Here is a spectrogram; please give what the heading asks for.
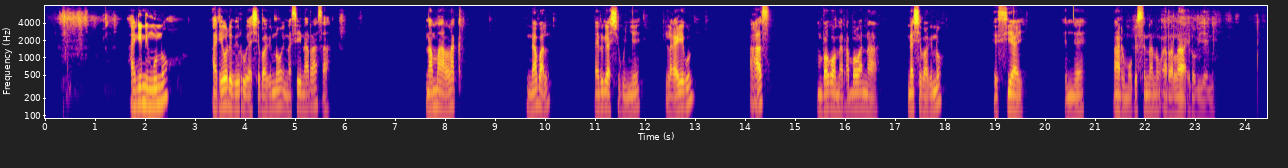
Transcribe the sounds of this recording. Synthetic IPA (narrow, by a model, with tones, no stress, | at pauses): a˨ki˦ni˨ŋu˦no˦ | a˨ke˨˦ɔ˦dɛ˨be˨˦ɾu˨a˨ʃɛ˨ba˨ki˦nɔ˦ɪ˨na˨se˦i˨na˦ɾa˦sa˨ | na˨ma˨la˦k | na˦ba˨l | na˨i˦ɾu˦ka˨ʃi˨ku˨ɲe˦ | i˨la˨ka˨i˦ke˦ku˦n | a˨˦s | m˨ba˦kɔ˨mɛ˨ɾa˨ba˦wa˦na˨ | na˦ʃe˨βa˨kɪ˦nɔ˦ | e˨si˦a˦˨i˨ | e˨ɲɛ˦ | na˨ɾu˨mo˨kɪ˦sɪ˦na˦nṵ˦ʔa˨ɾa˨la˦ɪ̰˨ɾo˨bi˨ja˨ni˦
